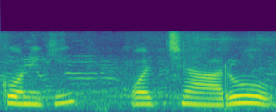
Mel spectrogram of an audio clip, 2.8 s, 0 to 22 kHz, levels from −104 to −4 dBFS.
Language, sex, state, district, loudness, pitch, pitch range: Telugu, female, Andhra Pradesh, Sri Satya Sai, -16 LUFS, 215 Hz, 205-235 Hz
